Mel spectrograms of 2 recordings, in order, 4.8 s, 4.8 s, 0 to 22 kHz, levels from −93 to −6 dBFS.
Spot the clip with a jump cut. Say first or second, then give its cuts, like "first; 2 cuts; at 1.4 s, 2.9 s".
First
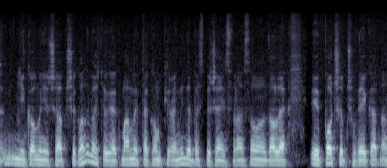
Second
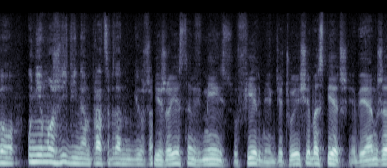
second; 1 cut; at 1.9 s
